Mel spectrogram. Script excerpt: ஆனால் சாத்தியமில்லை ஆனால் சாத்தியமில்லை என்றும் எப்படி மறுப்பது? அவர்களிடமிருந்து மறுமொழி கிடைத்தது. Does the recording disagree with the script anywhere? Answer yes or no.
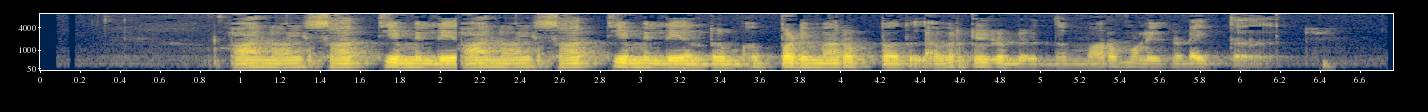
no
